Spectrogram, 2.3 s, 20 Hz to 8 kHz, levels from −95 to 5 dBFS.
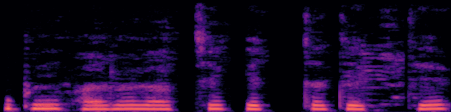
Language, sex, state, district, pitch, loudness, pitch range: Bengali, female, West Bengal, Jalpaiguri, 270 Hz, -32 LUFS, 265-275 Hz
